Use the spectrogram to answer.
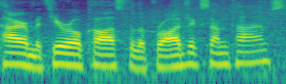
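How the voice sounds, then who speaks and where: Faint music plays in the background. A man speaks over it at a fairly quick pace. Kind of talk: interview answer. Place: factory. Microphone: lapel.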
